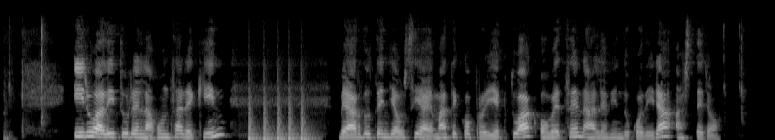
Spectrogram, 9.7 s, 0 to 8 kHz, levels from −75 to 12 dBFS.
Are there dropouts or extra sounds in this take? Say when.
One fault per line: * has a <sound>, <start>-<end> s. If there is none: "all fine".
* has a thud, 3.1-4.0 s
